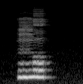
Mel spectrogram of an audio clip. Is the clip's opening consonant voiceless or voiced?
voiced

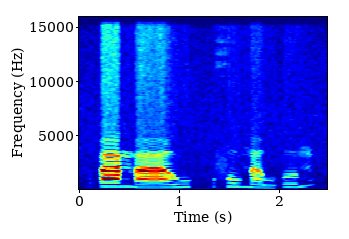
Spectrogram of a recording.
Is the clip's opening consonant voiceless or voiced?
voiceless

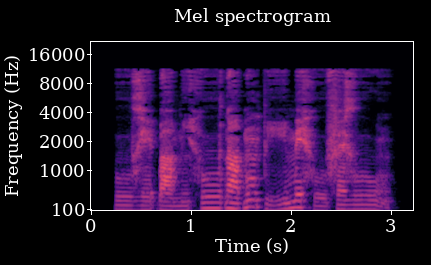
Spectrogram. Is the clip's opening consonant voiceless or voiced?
voiced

